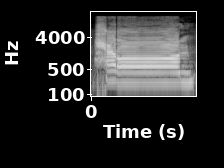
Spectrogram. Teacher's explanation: اس کو آپ حرام نہیں پڑھیں گے را کو موٹا کریں گے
